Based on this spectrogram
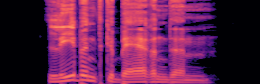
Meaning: strong dative masculine/neuter singular of lebendgebärend
- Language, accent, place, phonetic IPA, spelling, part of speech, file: German, Germany, Berlin, [ˈleːbəntɡəˌbɛːʁəndəm], lebendgebärendem, adjective, De-lebendgebärendem.ogg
